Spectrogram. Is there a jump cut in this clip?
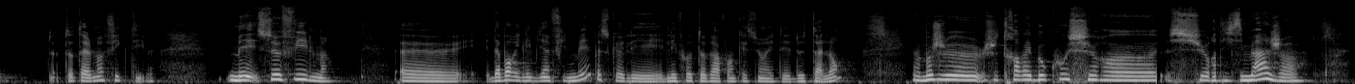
yes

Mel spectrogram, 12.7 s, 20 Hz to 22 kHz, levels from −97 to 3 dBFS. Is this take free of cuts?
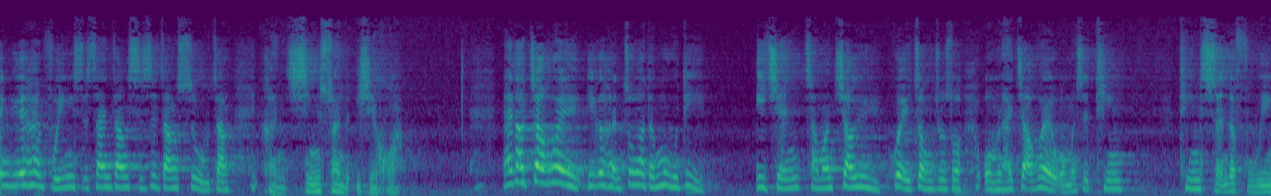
no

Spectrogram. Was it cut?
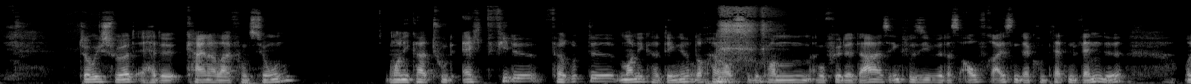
yes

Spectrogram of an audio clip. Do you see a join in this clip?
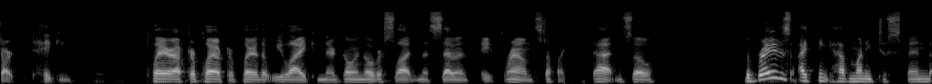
no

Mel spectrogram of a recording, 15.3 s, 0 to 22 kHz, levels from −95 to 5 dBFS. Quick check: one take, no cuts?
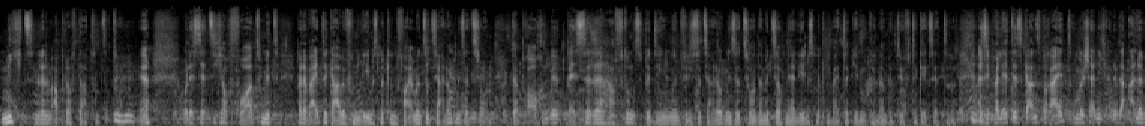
yes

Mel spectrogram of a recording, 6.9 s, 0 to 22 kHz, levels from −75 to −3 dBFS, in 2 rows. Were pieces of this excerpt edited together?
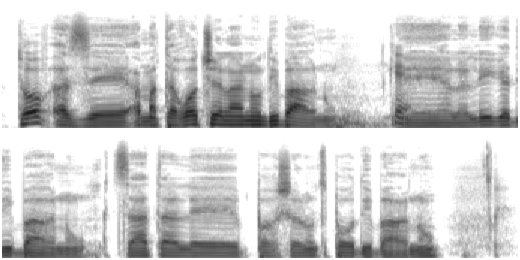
no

